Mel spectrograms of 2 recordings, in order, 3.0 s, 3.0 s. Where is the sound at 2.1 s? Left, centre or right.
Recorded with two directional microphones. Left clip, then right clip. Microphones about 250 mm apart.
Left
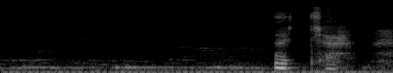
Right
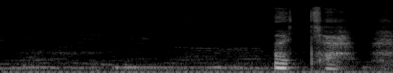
Centre.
